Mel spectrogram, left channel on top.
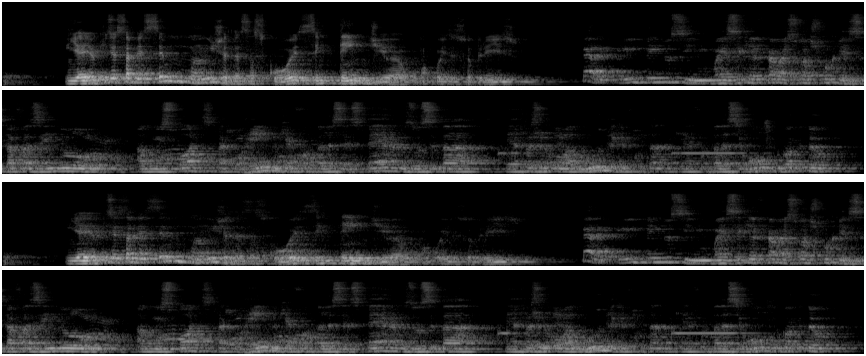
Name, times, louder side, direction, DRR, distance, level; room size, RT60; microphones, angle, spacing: voice 1, 0.6-5.1, left 1 dB, 60° left, 4 dB, 0.3 m, -30 dB
voice 2, 5.8-9.7 10.0-16.8, right 1 dB, 10° right, -4 dB, 0.4 m, -36 dB
Telephone, 9.3-9.8 10.1-11.9 13.6-15.1 15.3-16.0, right 4 dB, 85° right, 0.5 m, -46 dB
2.2 x 2.1 x 3.5 m, 1.1 s
head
